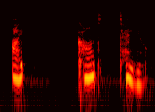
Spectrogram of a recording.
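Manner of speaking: whispering. Narrator reads Nurse Harrison answering the narrator's question: whispered. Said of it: "she whispered".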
